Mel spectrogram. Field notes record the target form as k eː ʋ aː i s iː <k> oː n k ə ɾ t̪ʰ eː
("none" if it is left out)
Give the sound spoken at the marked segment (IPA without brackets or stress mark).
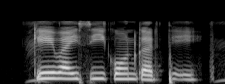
k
